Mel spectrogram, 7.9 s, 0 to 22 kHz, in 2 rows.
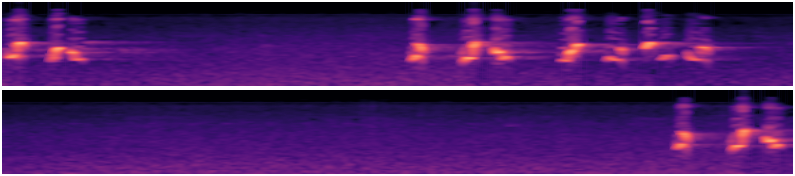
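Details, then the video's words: Cream-vented bulbul song for training young birds: clusters of fast, bubbling chirped notes in bursts, with a pause of several seconds between groups. "เสียงนกดอกแตงEp.173 เพลงหัดลูกเสอ/ลูกใบ้ เพลงสั้นๆน่าฟัง"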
